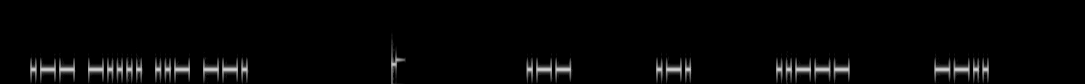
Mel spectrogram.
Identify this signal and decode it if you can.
Morse code, heard as a keyed tone, about 25 wpm, spaced as for 13 wpm, 700 Hz. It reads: W6UG WR2Z
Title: USA Call Signs - 4 Characters - 6x Character Spacing - 25wpm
